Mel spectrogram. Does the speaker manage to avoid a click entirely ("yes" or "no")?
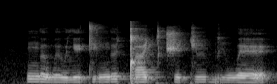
no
